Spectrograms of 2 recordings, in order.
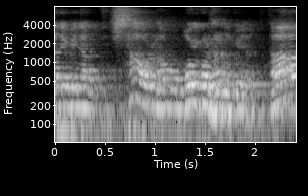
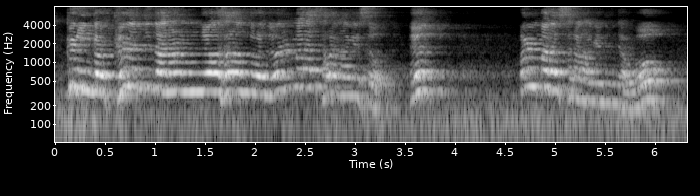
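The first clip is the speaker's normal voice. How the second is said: high, sing-song preaching; fervent exhortation; 10 semitones higher than usual. Acted. Preacher exclaiming God's love to the congregation. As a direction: rouse them with a lilting question.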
